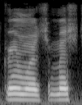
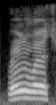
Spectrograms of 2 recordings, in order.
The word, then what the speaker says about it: Greenwich: And GMT is Greenwich mean, I'm sorry, Greenwich Mean Time, I think is how it's pronounced.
